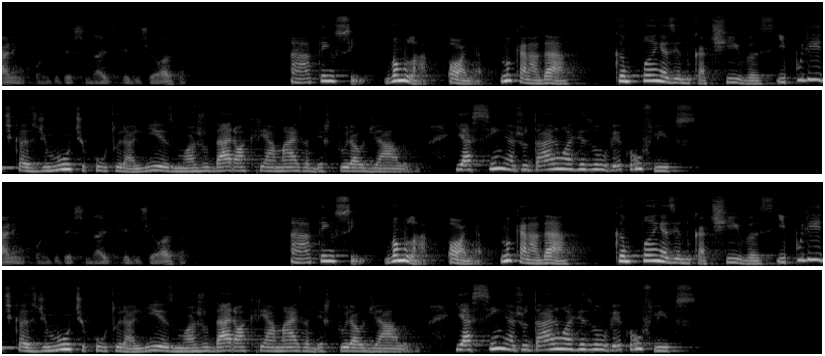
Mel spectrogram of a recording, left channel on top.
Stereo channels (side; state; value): left; noise; hiss, 27 dB below the sound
